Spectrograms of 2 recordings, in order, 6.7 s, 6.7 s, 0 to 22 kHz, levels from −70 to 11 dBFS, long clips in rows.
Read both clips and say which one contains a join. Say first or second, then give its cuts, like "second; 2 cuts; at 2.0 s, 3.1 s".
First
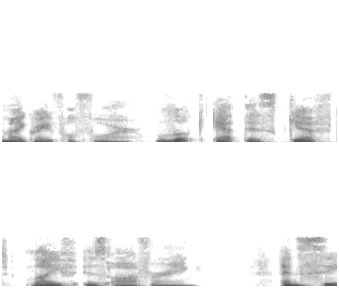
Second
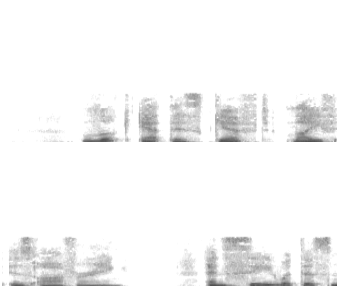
first; 1 cut; at 1.4 s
